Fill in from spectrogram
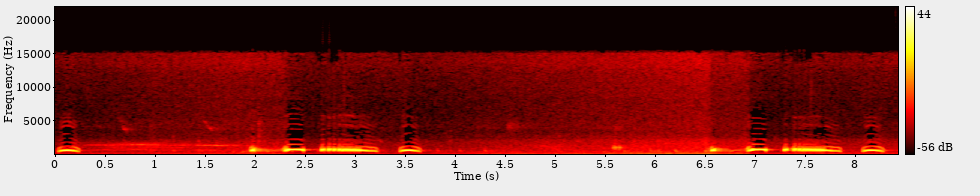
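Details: Spotted dove calling to excite captive doves into replying: two matched coo phrases, each brief notes, a long slurred coo and a falling final note, separated by a quiet gap with faint murmur.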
